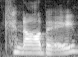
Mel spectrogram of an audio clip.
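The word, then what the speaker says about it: Knabe: manufacturing Factory and the brand of this piano is kanabi it's spelled K and a B e and this piano just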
